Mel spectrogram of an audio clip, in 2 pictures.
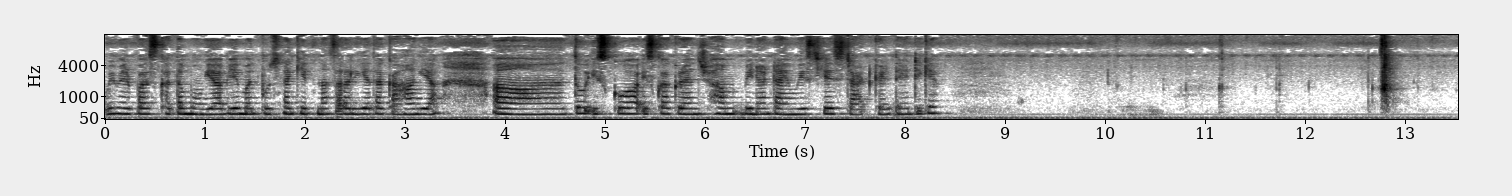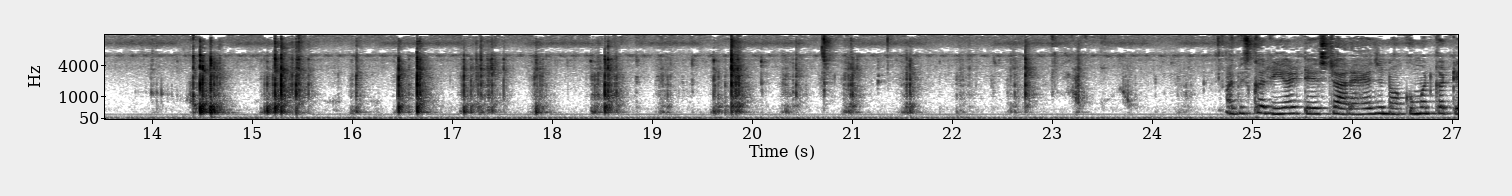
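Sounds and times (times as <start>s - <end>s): crisp chewing crunches: 12.6s - 13.2s, 13.9s - 24.8s.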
